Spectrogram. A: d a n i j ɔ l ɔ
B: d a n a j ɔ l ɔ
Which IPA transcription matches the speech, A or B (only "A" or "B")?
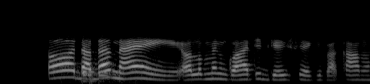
B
